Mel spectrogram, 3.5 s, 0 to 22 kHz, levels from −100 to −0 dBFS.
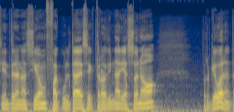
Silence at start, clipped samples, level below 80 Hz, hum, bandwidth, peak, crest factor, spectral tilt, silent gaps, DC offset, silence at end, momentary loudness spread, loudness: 0 s; under 0.1%; -38 dBFS; none; over 20 kHz; -6 dBFS; 16 dB; -5.5 dB/octave; none; under 0.1%; 0 s; 5 LU; -22 LUFS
